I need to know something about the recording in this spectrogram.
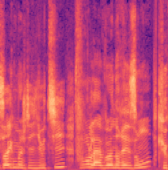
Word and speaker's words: Youthie: Alors, moi je dis Yuti et tout le monde dit Yusi. Et voilà, donc après, il n'y a pas de vérité, hein. Mais c'est vrai que moi je dis Yuti pour la bonne raison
